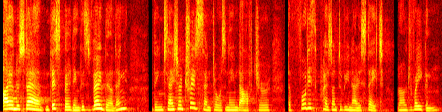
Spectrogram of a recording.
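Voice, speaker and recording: A woman working as a consecutive interpreter, rendering a speech into English with careful, slightly halting phrasing. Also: mid-range voice. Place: large conference hall. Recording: conference hall reverb.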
